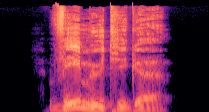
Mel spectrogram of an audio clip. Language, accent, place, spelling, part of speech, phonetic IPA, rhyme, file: German, Germany, Berlin, wehmütige, adjective, [ˈveːmyːtɪɡə], -eːmyːtɪɡə, De-wehmütige.ogg
- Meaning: inflection of wehmütig: 1. strong/mixed nominative/accusative feminine singular 2. strong nominative/accusative plural 3. weak nominative all-gender singular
